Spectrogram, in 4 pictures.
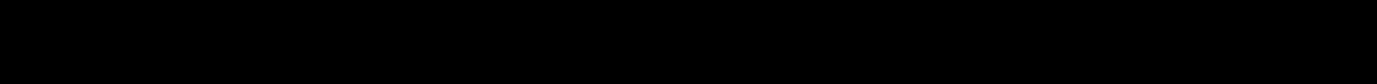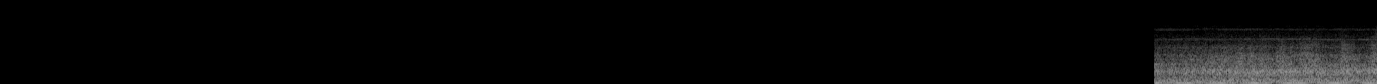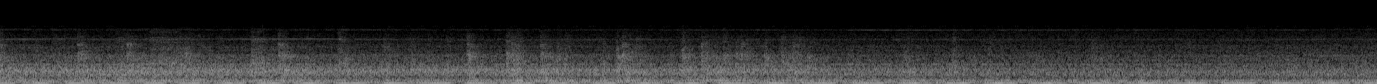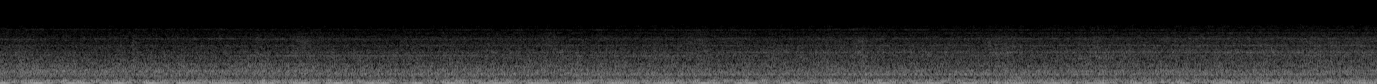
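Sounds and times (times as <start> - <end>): diesel locomotive engine drone: 25.3 - 55.0.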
